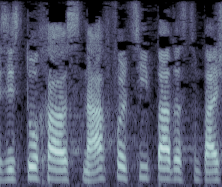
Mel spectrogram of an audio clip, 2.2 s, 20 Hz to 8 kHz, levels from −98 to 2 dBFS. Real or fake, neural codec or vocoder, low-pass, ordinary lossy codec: real; none; none; none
